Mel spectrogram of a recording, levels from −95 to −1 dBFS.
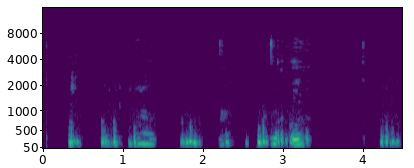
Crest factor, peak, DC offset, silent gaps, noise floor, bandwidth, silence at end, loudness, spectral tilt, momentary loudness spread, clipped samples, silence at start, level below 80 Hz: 18 dB; -24 dBFS; under 0.1%; 0.49-0.72 s, 1.01-1.07 s, 1.41-1.71 s, 2.00-2.19 s, 2.40-2.67 s, 3.36-4.21 s; under -90 dBFS; 7.2 kHz; 0.05 s; -43 LUFS; -11 dB/octave; 15 LU; under 0.1%; 0.3 s; -74 dBFS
